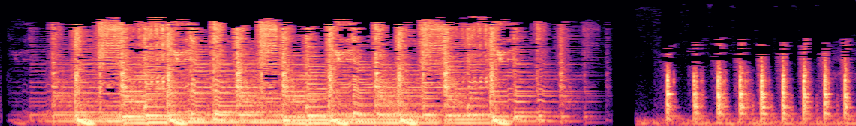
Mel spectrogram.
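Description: Knocking on a door: a rapid, evenly spaced run of sharp knocks that begins right after loud music stops abruptly.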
